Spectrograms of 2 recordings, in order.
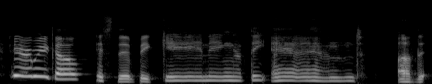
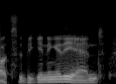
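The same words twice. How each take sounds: First: High, drawn-out mock singing; hammed-up singing. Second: Said in the usual way. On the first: Host introducing the next story, mock singing. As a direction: sing it slowly, high and theatrical.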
